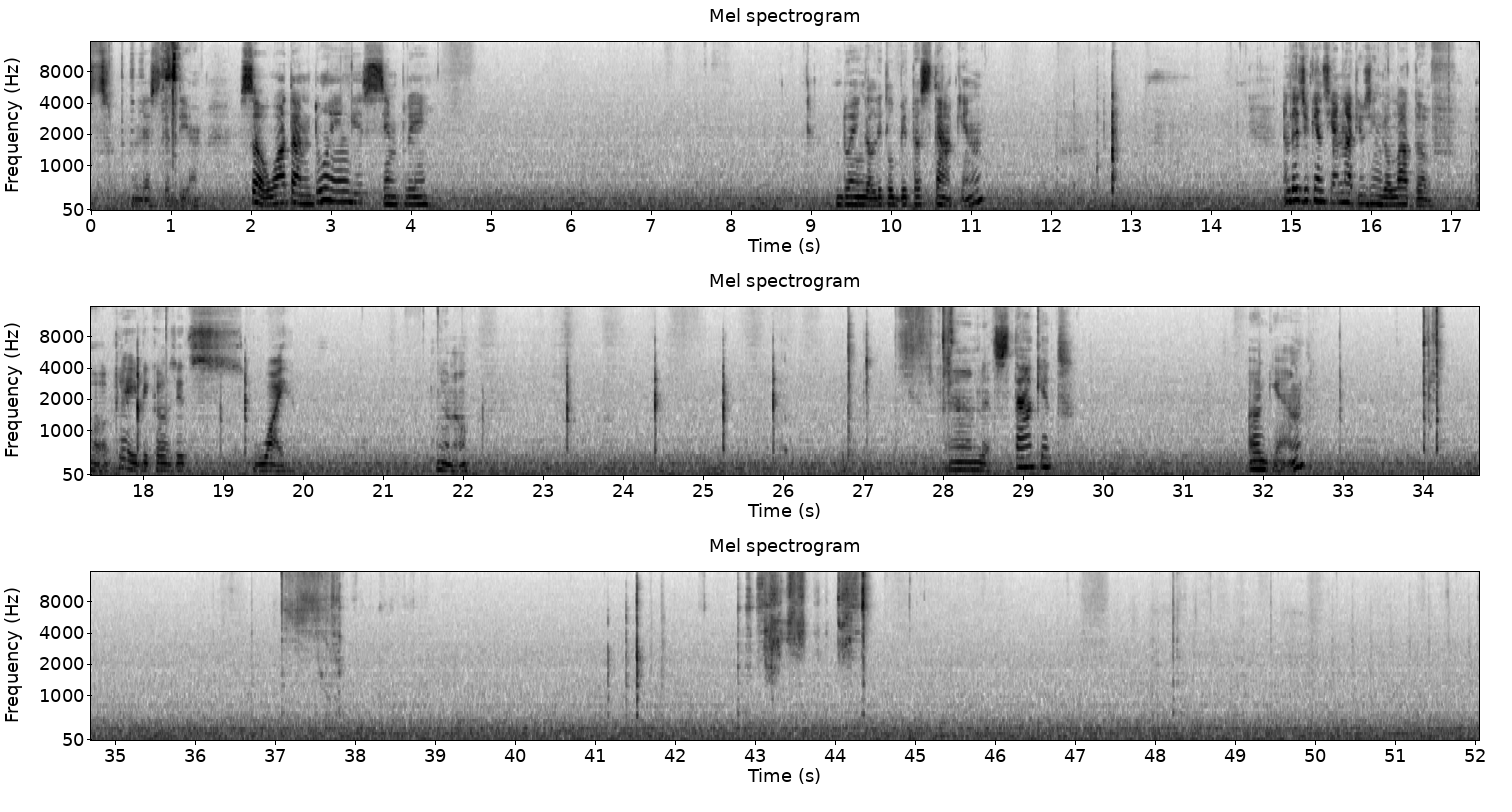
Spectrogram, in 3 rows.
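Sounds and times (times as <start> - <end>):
steady low hum: 0.0 - 52.0
scraping rubs: 27.4 - 28.2, 37.1 - 37.9, 42.8 - 44.4.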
